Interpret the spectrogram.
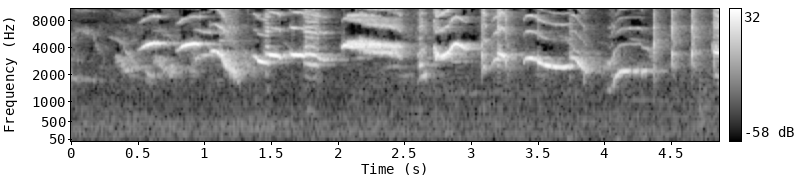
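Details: Poci kacer, an oriental magpie-robin kept in Magelang, Central Java, Indonesia, singing nonstop with a coarse 'isian kasar' fill-in: loud, shifting whistled phrases, buzzy swoops and sharp clicks tumbling in quick succession.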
